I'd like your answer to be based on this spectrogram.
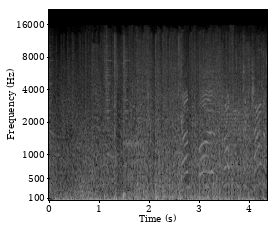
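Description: Bursts of gunfire in Call of Duty: Black Ops campaign rattle over a dense, noisy mix of effects, with voices shouting underneath.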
